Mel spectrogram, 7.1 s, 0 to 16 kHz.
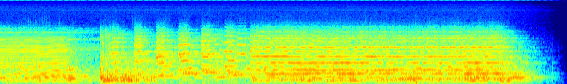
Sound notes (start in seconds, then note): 1.2 dramatic music; 1.2 cannon booms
